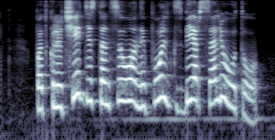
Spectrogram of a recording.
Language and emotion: Russian, positive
